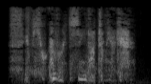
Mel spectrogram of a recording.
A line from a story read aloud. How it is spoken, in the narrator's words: he hissed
